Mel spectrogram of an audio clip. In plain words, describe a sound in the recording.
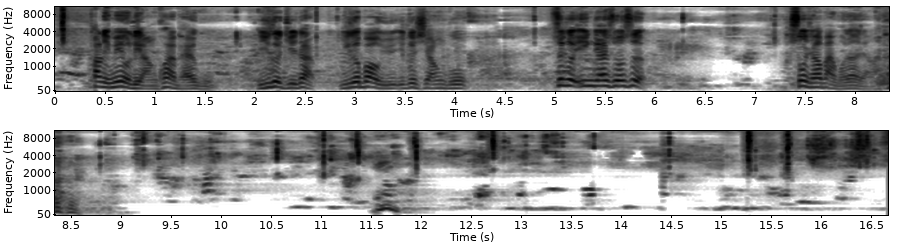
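A spoon clinks against a small bowl.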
